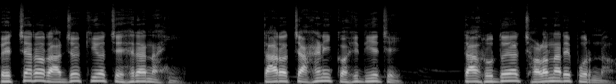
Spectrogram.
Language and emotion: Odia, neutral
